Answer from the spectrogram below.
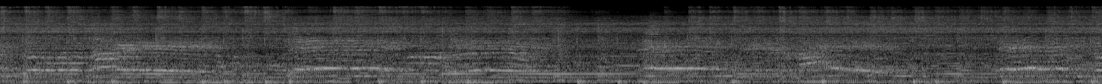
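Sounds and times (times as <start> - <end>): person singing: 0.0 - 9.2, 9.9 - 11.0
bass guitar: 0.0 - 11.0
drum kit with cymbals: 0.0 - 11.0
electric guitars: 0.0 - 11.0.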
